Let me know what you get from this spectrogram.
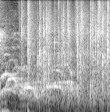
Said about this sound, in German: Ey, wir brauchen noch einmal Jubel, bitte.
